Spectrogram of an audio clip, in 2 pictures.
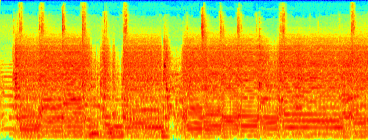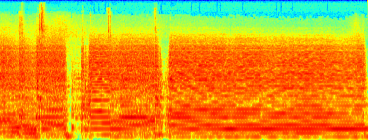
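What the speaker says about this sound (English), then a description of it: "So the flanger in here, let's turn that on." Electric guitar run through a flanger effect on an Overloud TH-U amp tone, playing sustained distorted chords and picked notes with a sweeping, swirling tone, loud and continuous with no voice.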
